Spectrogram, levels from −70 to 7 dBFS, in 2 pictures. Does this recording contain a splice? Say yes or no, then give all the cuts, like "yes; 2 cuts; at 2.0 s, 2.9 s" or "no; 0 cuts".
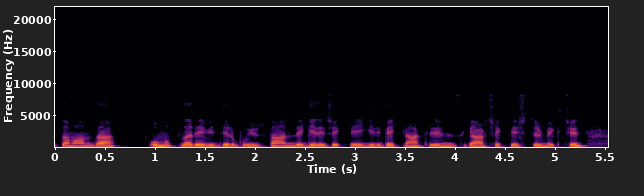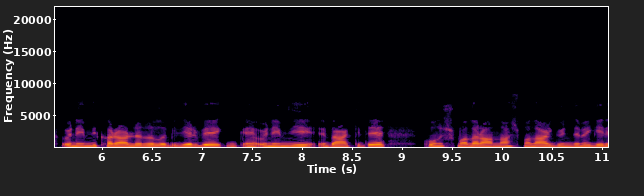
no; 0 cuts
